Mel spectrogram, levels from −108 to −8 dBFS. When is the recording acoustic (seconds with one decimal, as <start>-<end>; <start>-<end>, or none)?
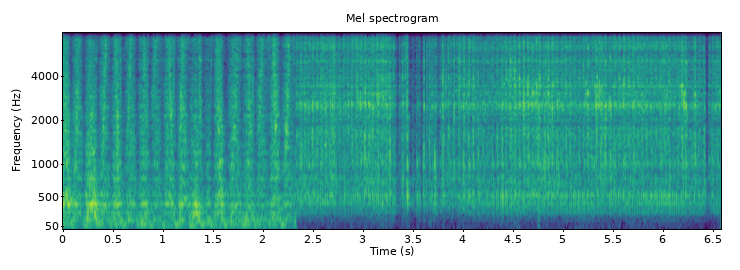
0.0-2.6; 4.1-6.6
